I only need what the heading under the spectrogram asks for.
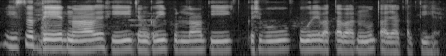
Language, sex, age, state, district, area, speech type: Punjabi, female, 45-60, Punjab, Bathinda, rural, read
